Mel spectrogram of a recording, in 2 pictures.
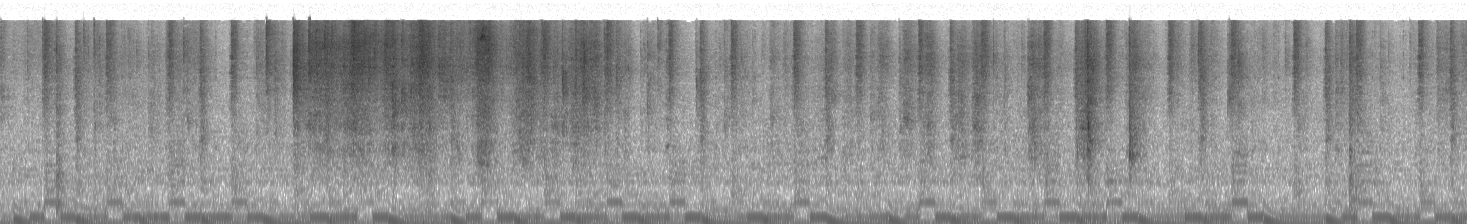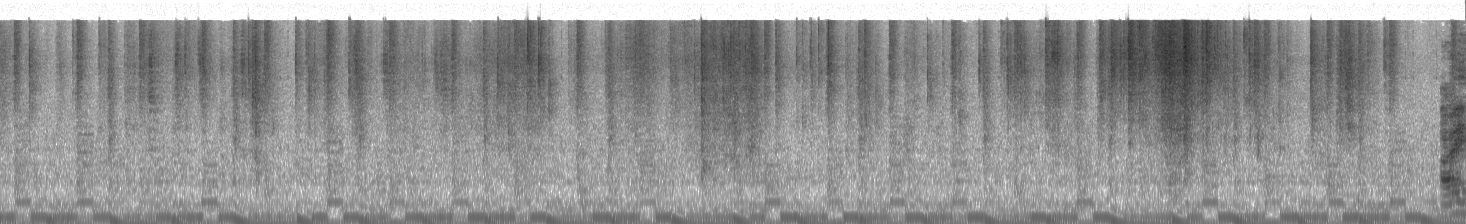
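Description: Background music with a steady, evenly pulsing low beat. Over it come several bouts of rustling from cardboard and pack wrappers as a box of trading-card packs is opened and the packs are handled.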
